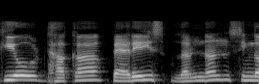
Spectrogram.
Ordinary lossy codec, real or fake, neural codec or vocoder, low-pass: none; fake; codec, 16 kHz, 0.8 kbps, ZipCodec; none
